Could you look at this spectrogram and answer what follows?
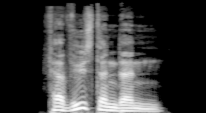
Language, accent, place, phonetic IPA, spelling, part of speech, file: German, Germany, Berlin, [fɛɐ̯ˈvyːstn̩dən], verwüstenden, adjective, De-verwüstenden.ogg
- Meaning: inflection of verwüstend: 1. strong genitive masculine/neuter singular 2. weak/mixed genitive/dative all-gender singular 3. strong/weak/mixed accusative masculine singular 4. strong dative plural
